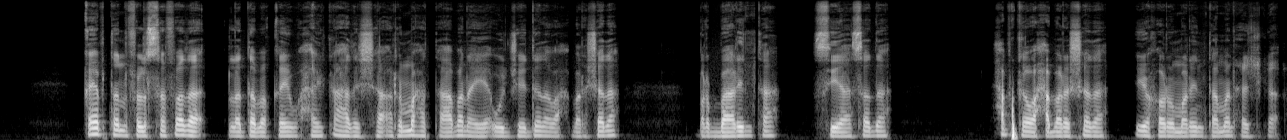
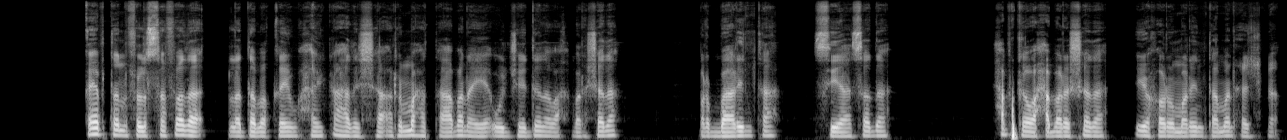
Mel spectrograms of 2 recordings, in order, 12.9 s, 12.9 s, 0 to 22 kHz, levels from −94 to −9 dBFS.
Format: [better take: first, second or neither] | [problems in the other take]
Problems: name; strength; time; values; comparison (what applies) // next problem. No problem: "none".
first | noise reduction (neural mask model DeepFilterNet 3)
